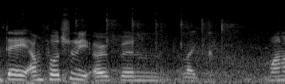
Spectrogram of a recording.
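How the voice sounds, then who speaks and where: With a non-native accent, the speaker moves at a fairly quick pace over noticeable background noise. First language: not English. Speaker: artist vlogger. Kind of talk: vlog. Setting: convention hall.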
